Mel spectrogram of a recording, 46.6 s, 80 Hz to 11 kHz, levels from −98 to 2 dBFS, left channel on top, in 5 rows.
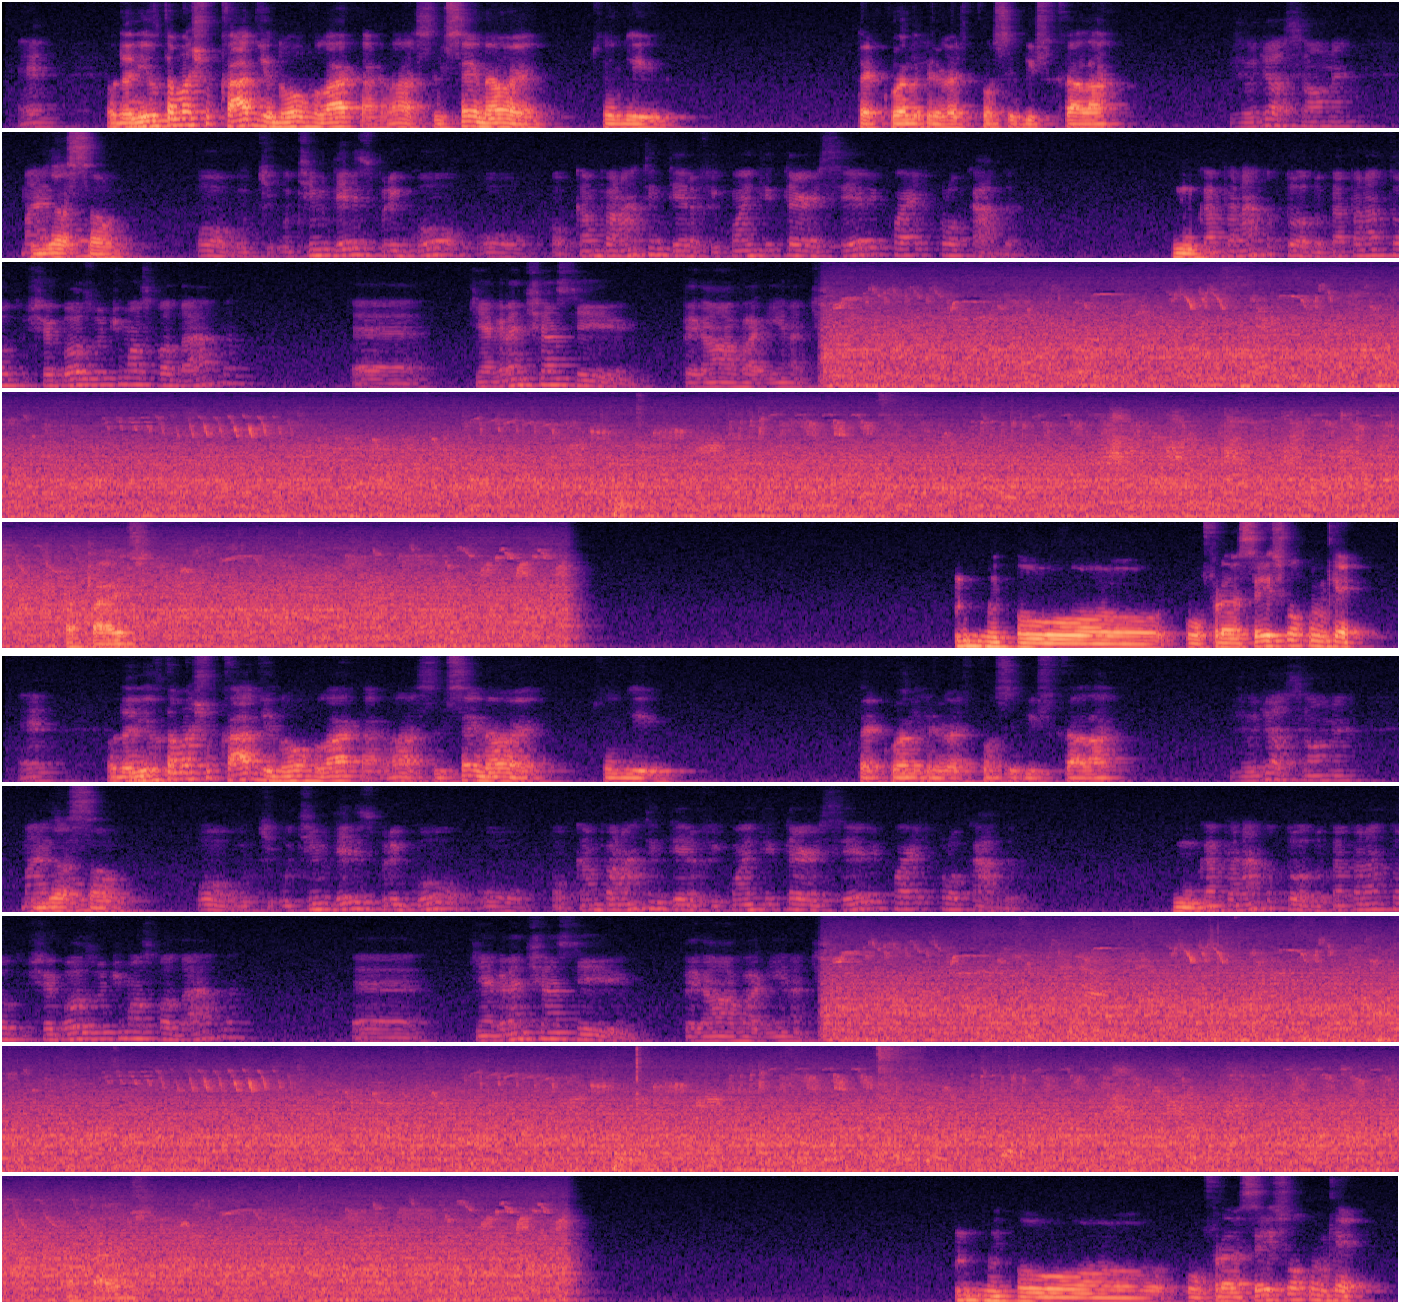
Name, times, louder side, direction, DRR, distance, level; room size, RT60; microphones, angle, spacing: voice 1, 0.1-0.6 0.8-1.1 6.1-6.2 8.2-9.0 9.4-10.2 10.6-16.1 17.3-20.3 21.0-21.5 21.7-24.7 25.3-27.8 28.3-31.9 32.6-33.8 34.7-36.4 38.3-38.5 38.9-41.1, left 1 dB, 35° left, 1.0 m, -40 dB
voice 2, 0.7-3.6 4.0-4.5 5.7-7.4 9.5-10.1 17.1-17.3 37.7-38.3 43.6-46.2, left 6 dB, 70° left, 0.3 m, -22 dB
sound 1, 24.1-41.0, equal, ahead, 0.5 m, -27 dB
sound 2, 25.1-35.8, right 6 dB, 60° right, 0.3 m, -36 dB
sound 3, 35.2-40.3, left 3 dB, 85° left, 1.2 m, -37 dB
4.3 x 2.8 x 4.1 m
head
